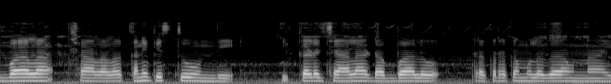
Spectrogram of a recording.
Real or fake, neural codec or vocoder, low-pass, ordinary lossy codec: real; none; 7.2 kHz; none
